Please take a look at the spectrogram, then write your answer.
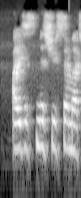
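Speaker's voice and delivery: ordinary talk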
